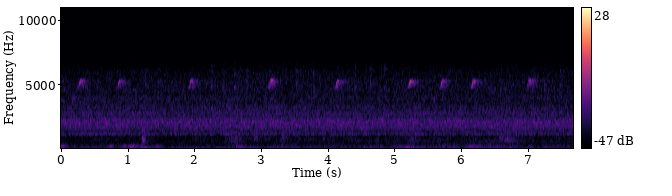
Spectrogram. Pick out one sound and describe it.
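Baby birds in a nest give short, high chirps again and again.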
